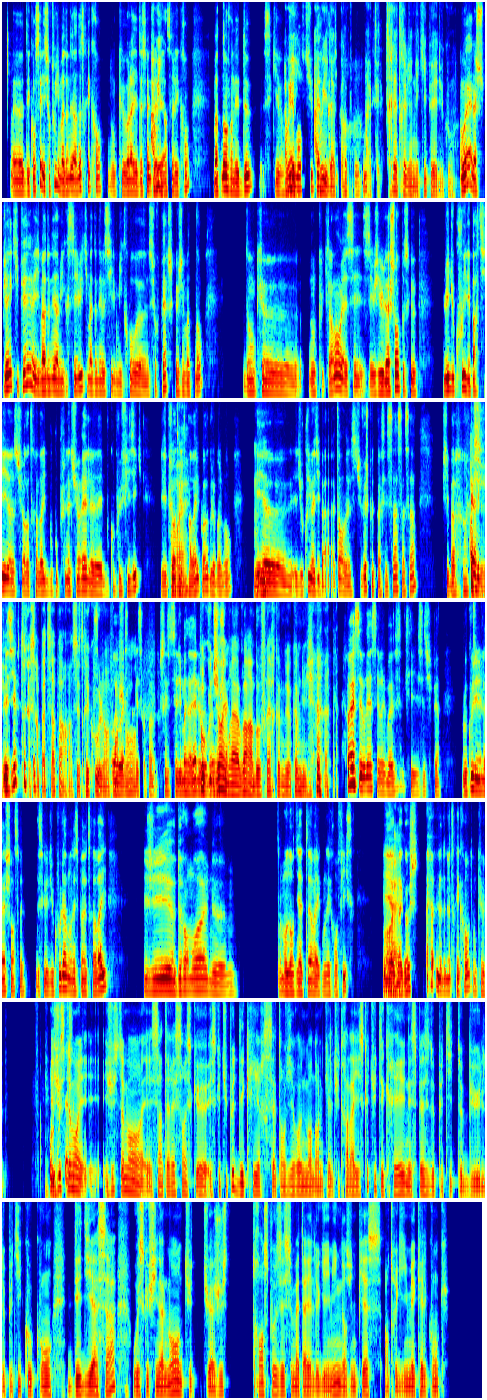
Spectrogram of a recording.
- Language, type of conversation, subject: French, podcast, Comment aménages-tu ton espace de travail pour télétravailler au quotidien ?
- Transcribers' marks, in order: laugh; laugh; cough; tapping; stressed: "dédié"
